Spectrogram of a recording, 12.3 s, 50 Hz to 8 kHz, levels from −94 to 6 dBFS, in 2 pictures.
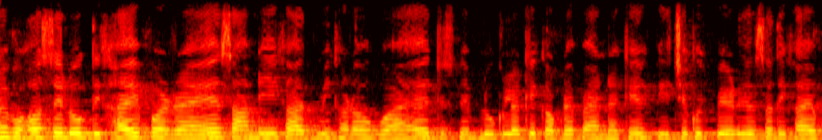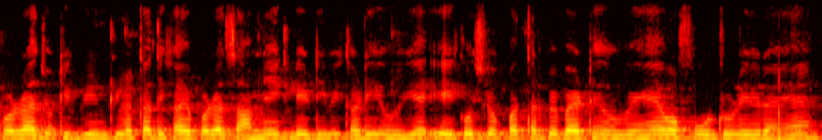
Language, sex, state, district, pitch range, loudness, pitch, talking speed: Hindi, female, Bihar, Gaya, 220-235 Hz, -27 LUFS, 225 Hz, 280 wpm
